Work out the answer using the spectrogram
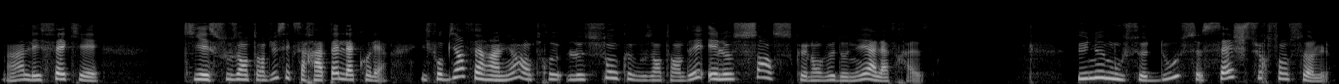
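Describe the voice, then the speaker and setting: Lady teacher reading out examples slow and clear, kinda high voice, muffled lo-fi audio. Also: animated. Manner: explains patiently, reads examples slowly and clearly. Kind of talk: recorded French lesson. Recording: dull lo-fi recording.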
